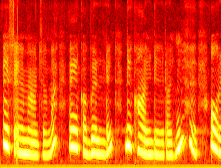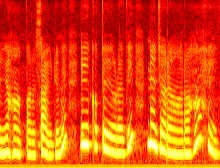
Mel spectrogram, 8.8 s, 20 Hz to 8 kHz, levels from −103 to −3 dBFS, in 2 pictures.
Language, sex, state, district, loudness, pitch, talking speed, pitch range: Hindi, female, Rajasthan, Jaipur, -16 LUFS, 235 Hz, 140 wpm, 190-310 Hz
